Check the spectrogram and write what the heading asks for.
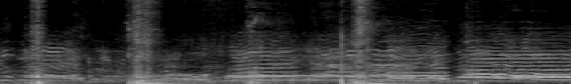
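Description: Ahwash: a group of voices singing together loudly, with deep strikes of large hand-held frame drums about once a second. Near the end one high note is held for a while.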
